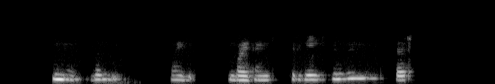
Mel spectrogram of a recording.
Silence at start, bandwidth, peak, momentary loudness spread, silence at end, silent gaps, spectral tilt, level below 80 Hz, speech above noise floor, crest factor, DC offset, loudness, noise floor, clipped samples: 0.55 s; 3.7 kHz; -2 dBFS; 14 LU; 0.85 s; 1.51-1.70 s, 2.00-2.26 s, 2.81-2.89 s, 3.90-3.95 s; -13 dB/octave; -62 dBFS; over 71 dB; 18 dB; under 0.1%; -21 LUFS; under -90 dBFS; under 0.1%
